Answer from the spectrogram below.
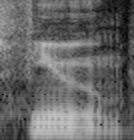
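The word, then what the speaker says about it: Füm: that is Fume, pronounced F-U-M-E, but spelled F-U-M with umlauts.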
